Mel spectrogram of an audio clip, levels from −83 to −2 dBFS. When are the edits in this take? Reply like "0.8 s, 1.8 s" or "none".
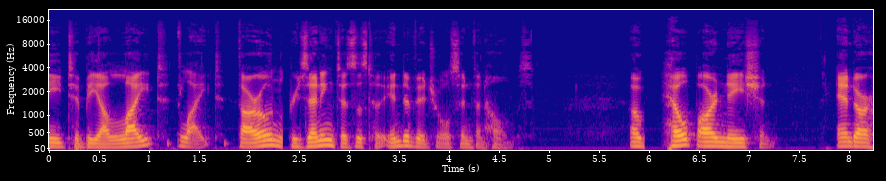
1.3 s, 1.9 s, 2.3 s, 2.9 s, 3.2 s, 4.3 s, 5.9 s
